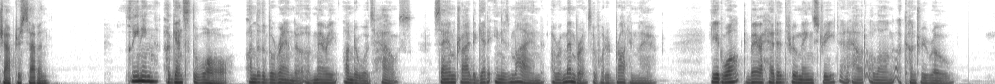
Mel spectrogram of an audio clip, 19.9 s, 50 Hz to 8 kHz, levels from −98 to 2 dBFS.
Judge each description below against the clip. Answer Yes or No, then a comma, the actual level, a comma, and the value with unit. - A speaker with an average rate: No, slow, 125 wpm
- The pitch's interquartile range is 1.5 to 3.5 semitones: No, average, 4.0 semitones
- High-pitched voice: No, low, 110 Hz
